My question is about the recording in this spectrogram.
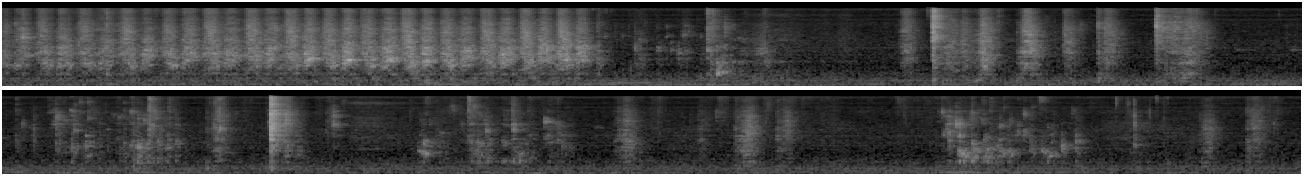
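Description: A spoon scraping and rubbing carrot pulp against a fine stainless steel mesh strainer, pressing the juice through. Quick continuous scraping strokes for the first few seconds, then slower, scattered scrapes and light taps.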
